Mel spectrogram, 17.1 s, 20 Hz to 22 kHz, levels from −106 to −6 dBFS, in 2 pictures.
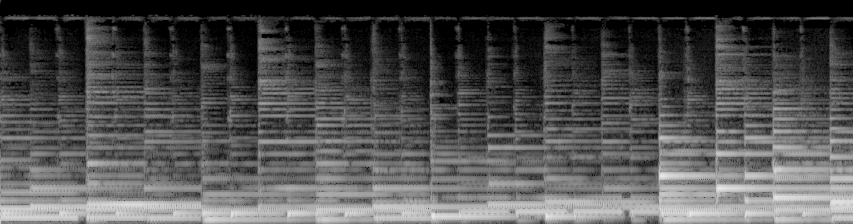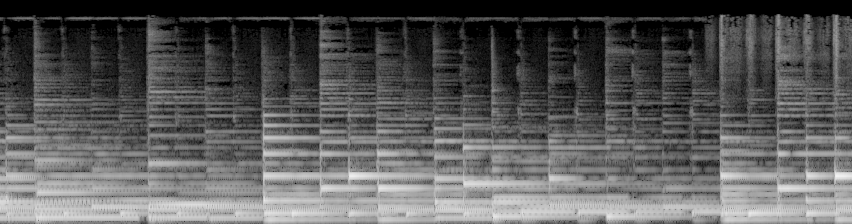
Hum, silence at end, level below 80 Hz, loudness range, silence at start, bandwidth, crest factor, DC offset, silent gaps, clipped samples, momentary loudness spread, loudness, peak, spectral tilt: none; 0 s; -66 dBFS; 5 LU; 0 s; 16.5 kHz; 16 dB; under 0.1%; none; under 0.1%; 7 LU; -23 LUFS; -6 dBFS; -8 dB/octave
